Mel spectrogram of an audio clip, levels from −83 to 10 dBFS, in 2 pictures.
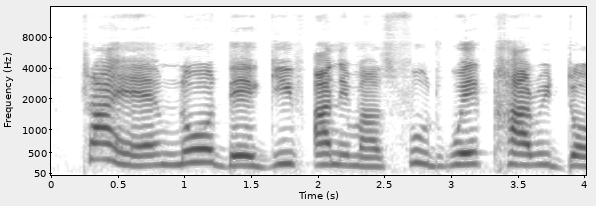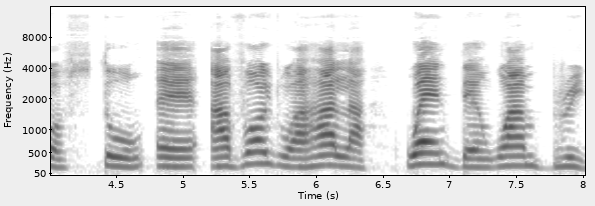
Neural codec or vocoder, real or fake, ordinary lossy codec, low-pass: none; real; AAC, 64 kbps; 14.4 kHz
